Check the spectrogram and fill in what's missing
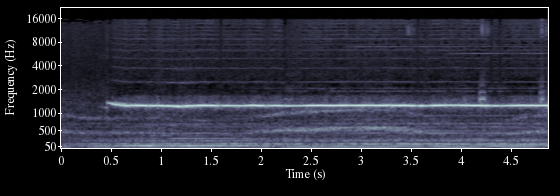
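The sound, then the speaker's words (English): A whistle is blown in one long, steady, piercing note that holds without wavering for several seconds over a low, rumbling background hum. No one speaks. “The sound of the whistle had so fascinated him that he could not help trying it once more, this time more boldly.”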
